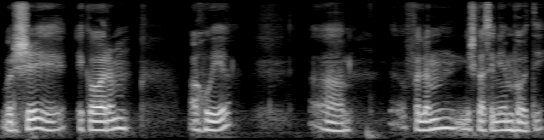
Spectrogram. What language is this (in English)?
Sanskrit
